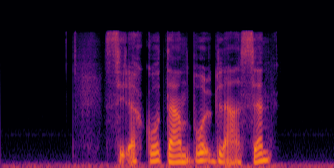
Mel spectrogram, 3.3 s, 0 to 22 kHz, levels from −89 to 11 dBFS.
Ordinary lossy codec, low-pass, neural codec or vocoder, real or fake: none; 9.9 kHz; autoencoder, 22.05 kHz, a latent of 192 numbers a frame, VITS, trained on many speakers; fake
